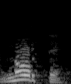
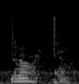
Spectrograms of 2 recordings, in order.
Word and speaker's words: norte: Norte. How many syllables? Say it again. Norte. Which one is stressed? The first one.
